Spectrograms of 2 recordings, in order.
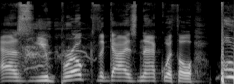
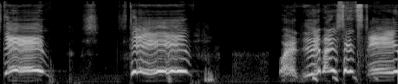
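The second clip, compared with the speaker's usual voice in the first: piercing frantic scream, very high, one word drawn out. Narrating a story where Sheldon calls for the missing Steve, screaming frantically. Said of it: "Sheldon then screams out".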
